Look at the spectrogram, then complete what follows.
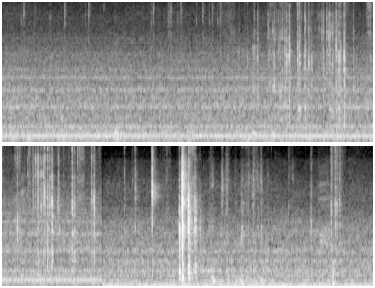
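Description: Computer keyboard being typed on: scattered keystrokes over a low steady hum, with a short run of louder clicks about eight seconds in.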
